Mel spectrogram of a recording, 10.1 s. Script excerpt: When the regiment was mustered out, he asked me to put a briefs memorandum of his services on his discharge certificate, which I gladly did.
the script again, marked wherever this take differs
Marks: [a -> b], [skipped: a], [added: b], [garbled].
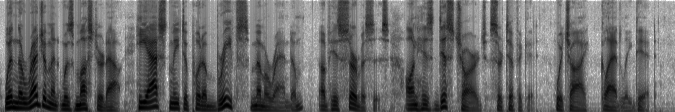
When the regiment was mustered out, he asked me to put a briefs memorandum of his services on his discharge certificate, which I gladly did.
